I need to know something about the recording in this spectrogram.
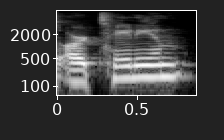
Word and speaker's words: Aretanium: The name of the company is Artanium Executive Group, and it's spelled Aretanium, Artanium Executive Group.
